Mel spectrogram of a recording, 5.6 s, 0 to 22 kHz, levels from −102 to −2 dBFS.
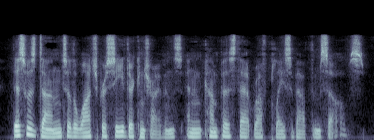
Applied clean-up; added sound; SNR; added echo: none; none; none; none.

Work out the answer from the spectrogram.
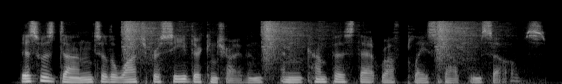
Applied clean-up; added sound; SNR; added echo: none; Shatter; 5 dB; none.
